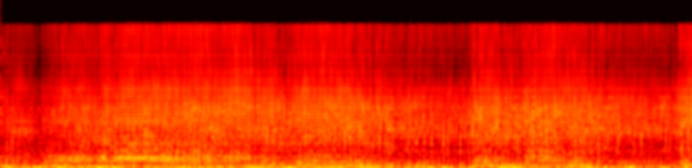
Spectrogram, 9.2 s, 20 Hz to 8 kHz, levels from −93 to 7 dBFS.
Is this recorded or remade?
remade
